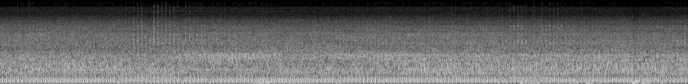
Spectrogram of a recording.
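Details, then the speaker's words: Troy-Bilt TB110 push mower, 140cc 550EX engine, carburetor previously replaced: runs hard with an uneven, slightly stumbling beat about 220 a minute; rough running, spark checked for consistency, owner suspects possible ignition coil issue. "I just want to see if we're kind of losing spark in a way or if it's consistent spark we might have a coil issue"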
